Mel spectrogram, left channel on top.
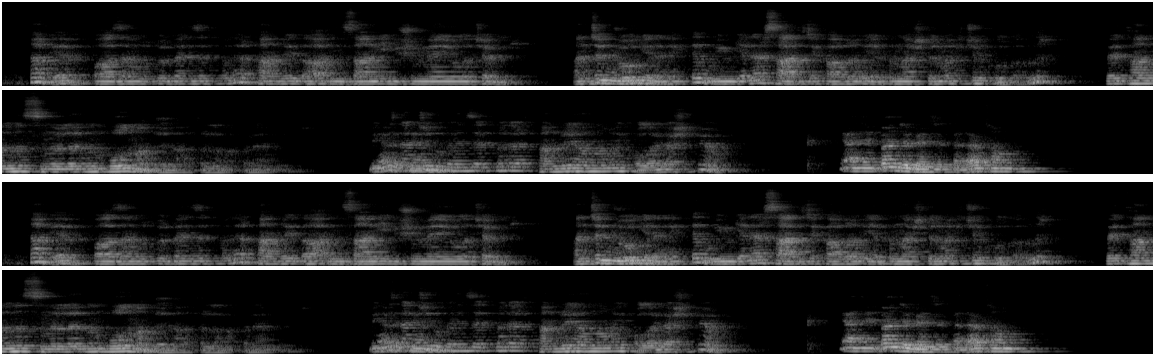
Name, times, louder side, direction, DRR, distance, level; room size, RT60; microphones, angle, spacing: voice 1, 0.3-5.1 5.7-10.4 11.0-14.3 15.2-18.7, equal, 10° right, -9 dB, 0.6 m, -33 dB
voice 2, 5.9-6.4 15.2-15.8 19.9-21.6, equal, 10° left, -9 dB, 1.4 m, -29 dB
3.6 x 3.4 x 2.7 m, 0.74 s
head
